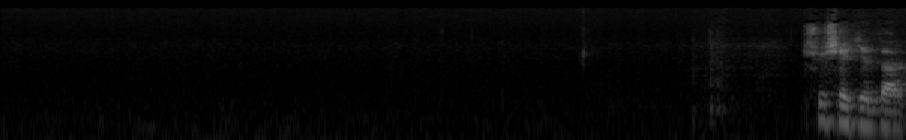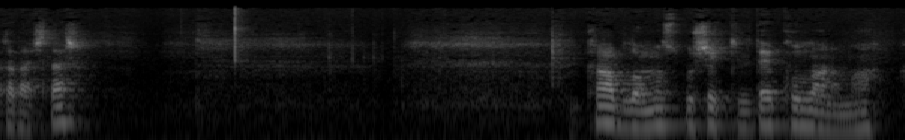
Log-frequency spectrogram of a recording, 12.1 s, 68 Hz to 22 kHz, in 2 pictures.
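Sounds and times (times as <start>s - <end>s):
soft hiss: 0.0s - 12.0s.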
